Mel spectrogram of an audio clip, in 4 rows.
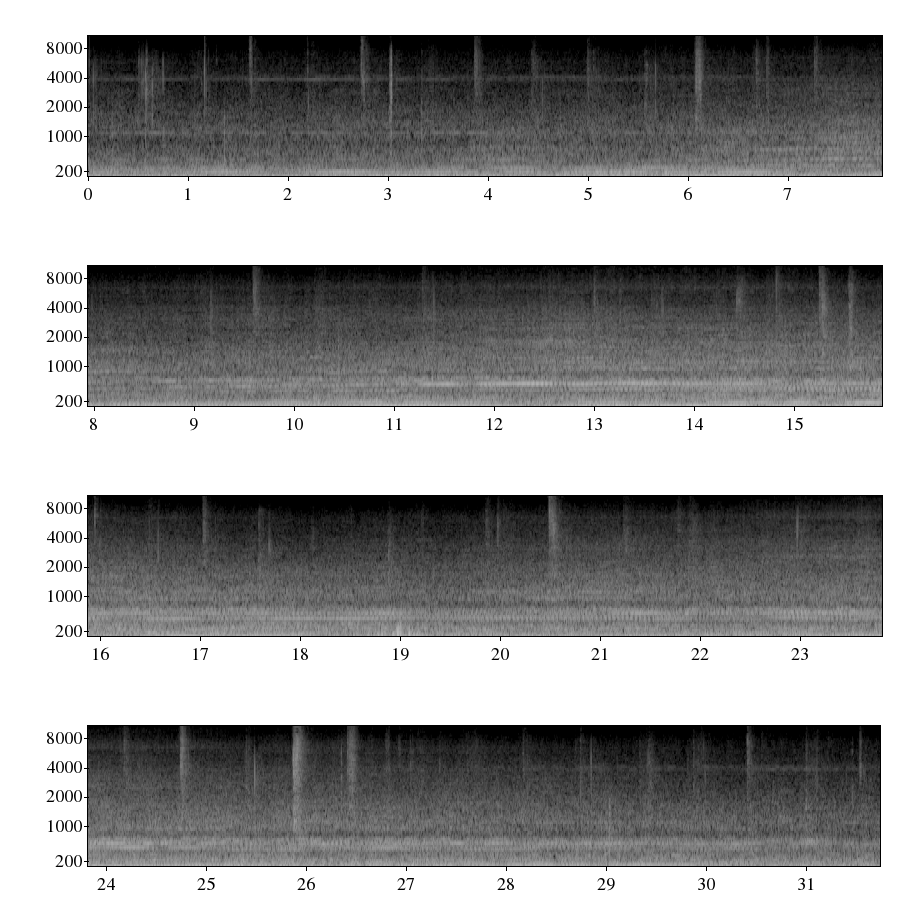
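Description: A steady low mechanical hum with a droning tone, growing louder for a few seconds in the middle, with scattered faint clicks and a short thump about 19 seconds in.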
